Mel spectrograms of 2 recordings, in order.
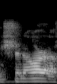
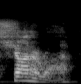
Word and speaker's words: Shannara: brooks that was great finding out that i had been mispronouncing shannara for ever um it's genra but i still can't say it that way because it's been shinara since i was you know 12.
